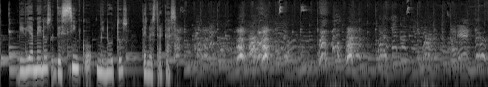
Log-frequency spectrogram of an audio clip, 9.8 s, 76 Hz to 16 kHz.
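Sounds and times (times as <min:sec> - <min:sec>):
speech: 0:00.4 - 0:03.7
several dogs barking and yipping while fighting: 0:03.3 - 0:09.7.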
